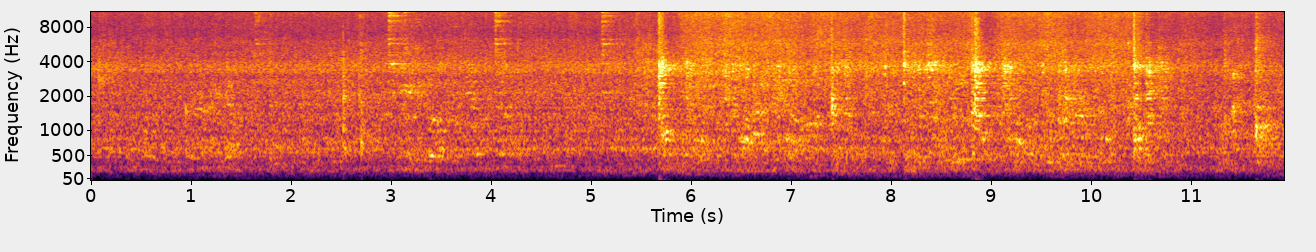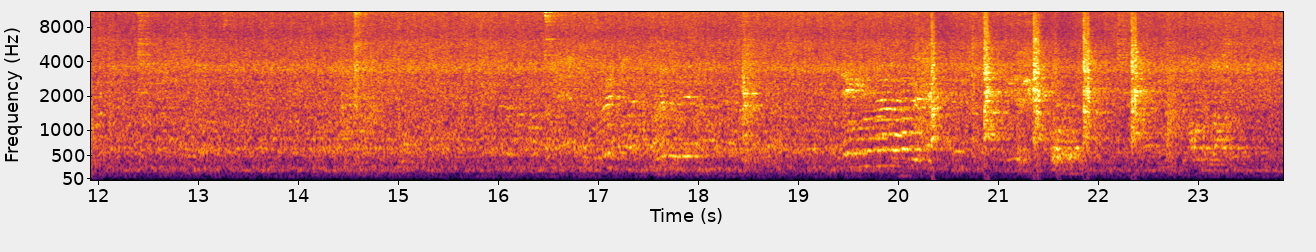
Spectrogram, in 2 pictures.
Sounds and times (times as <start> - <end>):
Speech: 3.0 - 4.8, 6.4 - 7.4, 16.0 - 21.8.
